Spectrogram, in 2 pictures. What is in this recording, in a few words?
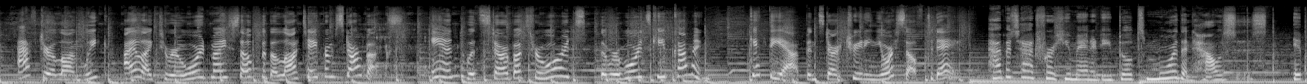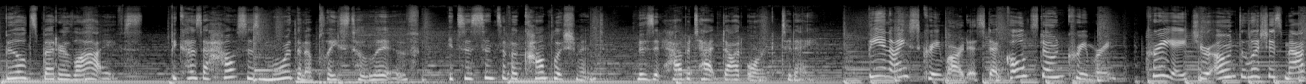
Commercial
